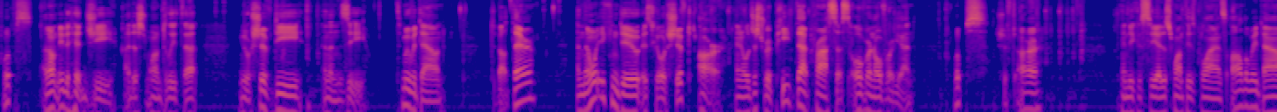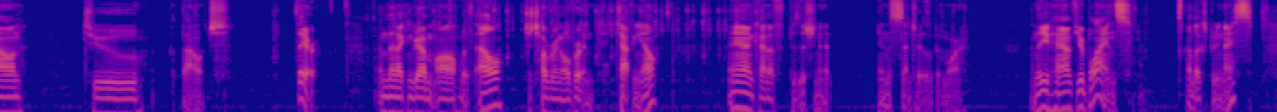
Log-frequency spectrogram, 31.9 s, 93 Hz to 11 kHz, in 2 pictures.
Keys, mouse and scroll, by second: 2.0 x, 2.6-5.2 right drag, 3.3 shift+d, 8.7-9.9 typing, 10.9 r, 12.5-15.2 typing, 18.2 shift+r, 18.5 shift+r, 20.8-25.3 typing, 25.9-27.5 drag, 27.5 a, 27.7 Tab, 31.5 middle click, 31.8 Tab.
